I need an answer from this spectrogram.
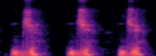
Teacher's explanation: And for j, which is similar, the tip of our tongue is high and pulled back to the center of our mouth, and our lips are rounded a little bit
